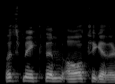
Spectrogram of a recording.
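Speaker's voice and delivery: ordinary talk, nothing marked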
